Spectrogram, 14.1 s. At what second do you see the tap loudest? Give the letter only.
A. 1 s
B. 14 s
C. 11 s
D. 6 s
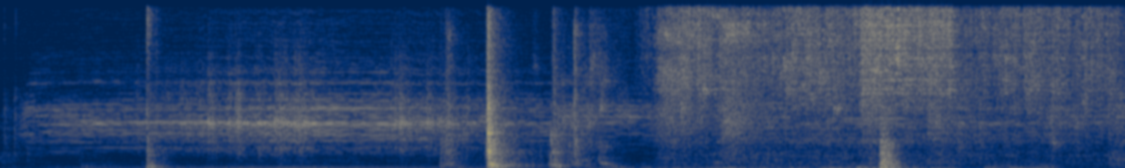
C.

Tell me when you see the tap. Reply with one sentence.
You can hear the tap from 8.0 to 14.0 s.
